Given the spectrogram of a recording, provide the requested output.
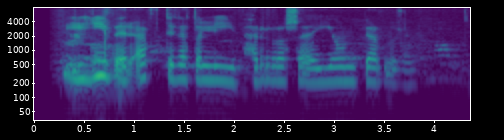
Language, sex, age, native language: Icelandic, male, 12, Icelandic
